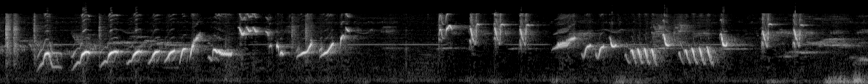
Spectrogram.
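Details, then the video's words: Morning song of a captive white-rumped shama used to make another bird sing: fast series of rising whistled notes, trills and buzzy bursts, a brief pause, then more rapid varied phrases. "PANCINGAN pagi hari EFEKTIF bikin Gacor dengan suara murai batu isian"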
